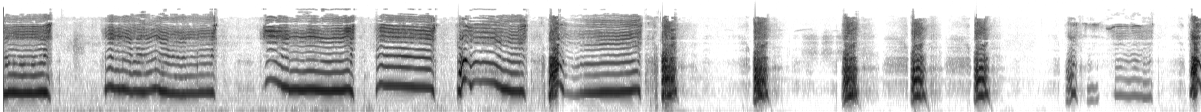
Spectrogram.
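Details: Cocker spaniel excited while playing hide and seek in the woods, eager to run; long high whines rising then falling, then a run of short, sharp yipping barks roughly once a second.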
